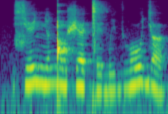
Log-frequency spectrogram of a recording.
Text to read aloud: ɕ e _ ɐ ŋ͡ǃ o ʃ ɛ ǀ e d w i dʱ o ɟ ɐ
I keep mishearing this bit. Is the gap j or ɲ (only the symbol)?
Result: ɲ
